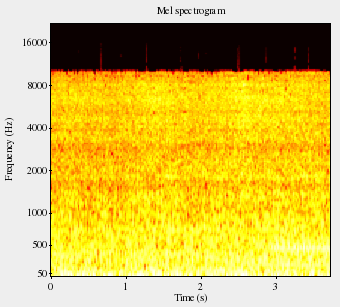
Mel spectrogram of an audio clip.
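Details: Hellcat Raptor 125cc bike after replacing a snapped loose engine bolt that caused bad vibration when revving: strong, even engine drone at constant speed with no shaking or rattle; normal running after the fix.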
